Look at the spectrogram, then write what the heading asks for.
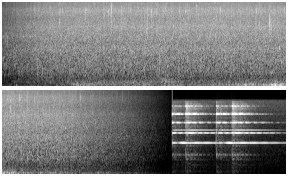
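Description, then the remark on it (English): Heavy rainfall makes a dense, steady hiss for about nine seconds, with a brief low thump midway. It fades out and gives way abruptly to ringing, bell-like musical tones. “we close with sounds of two aspects of his research: stream flow at Tyler's research site, and a heavy rainfall.”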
